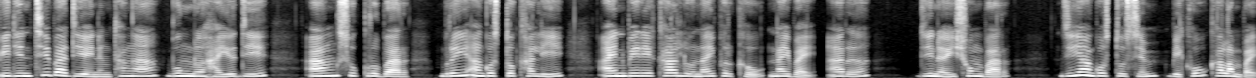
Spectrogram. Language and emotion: Bodo, neutral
